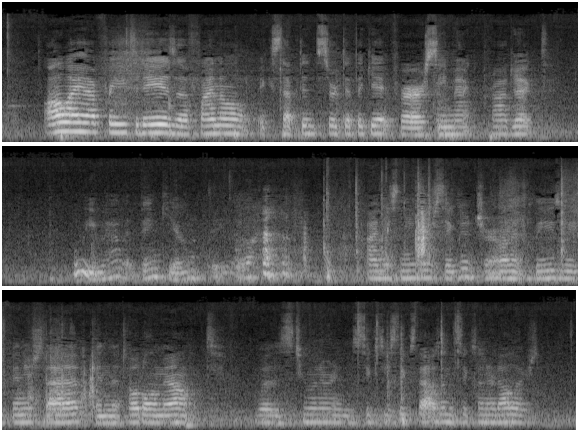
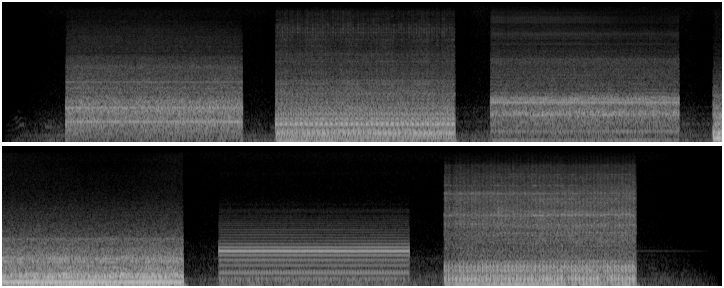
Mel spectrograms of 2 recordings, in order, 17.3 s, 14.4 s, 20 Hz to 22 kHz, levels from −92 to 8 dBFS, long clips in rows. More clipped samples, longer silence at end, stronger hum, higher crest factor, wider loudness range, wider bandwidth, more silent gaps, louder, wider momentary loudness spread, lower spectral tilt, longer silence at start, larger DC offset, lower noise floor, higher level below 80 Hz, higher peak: neither; second, 0 s vs 0.85 s; neither; about the same, 20 dB vs 16 dB; first, 9 LU vs 6 LU; about the same, 17 kHz vs 16 kHz; neither; first, -20 LUFS vs -30 LUFS; first, 15 LU vs 12 LU; second, -5 dB/octave vs -6.5 dB/octave; second, 0 s vs 0.65 s; neither; second, -43 dBFS vs -68 dBFS; second, -60 dBFS vs -38 dBFS; first, 0 dBFS vs -12 dBFS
